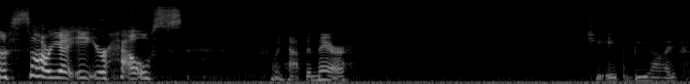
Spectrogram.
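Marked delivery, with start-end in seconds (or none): 0.1-1.8 put-on slow, high apologetic girl voice; Lucy sheepish.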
